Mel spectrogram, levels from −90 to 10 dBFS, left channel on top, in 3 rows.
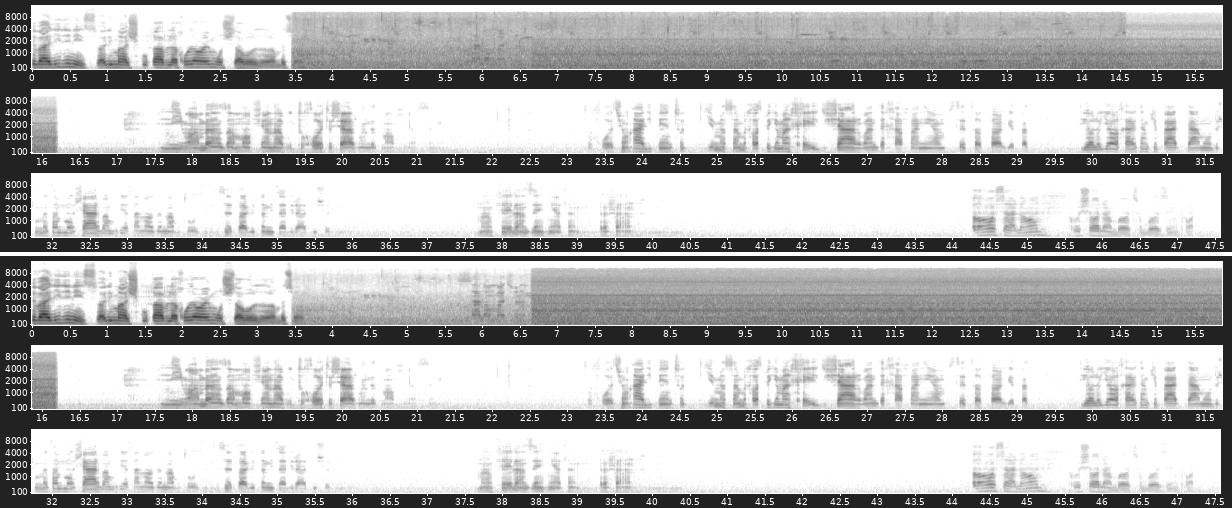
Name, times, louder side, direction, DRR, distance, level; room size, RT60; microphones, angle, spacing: voice 1, 0.0-3.6, right 5 dB, 35° right, 0.3 m, -26 dB
sound 1, 3.5-14.6, left 8 dB, 70° left, 0.4 m, -39 dB
voice 2, 4.7-7.2 7.5-10.4 11.8-21.6 23.3-29.1 29.8-35.6 37.7-39.9 40.2-40.3, equal, 5° right, 3.6 m, -48 dB
sound 2, 6.6-16.2, right 4 dB, 60° right, 1.0 m, -32 dB
voice 3, 44.3-47.2, left 2 dB, 15° left, 6.6 m, -53 dB
head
